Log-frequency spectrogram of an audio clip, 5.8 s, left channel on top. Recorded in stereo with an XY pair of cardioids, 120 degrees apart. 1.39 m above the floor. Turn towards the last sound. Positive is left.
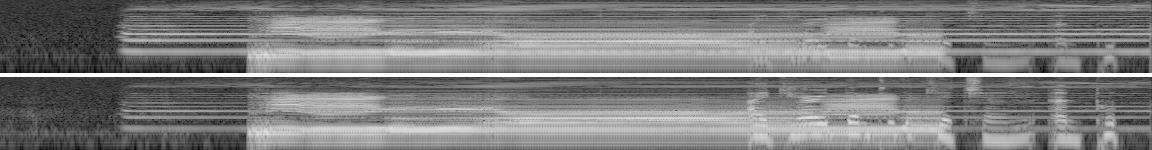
turn(degrees=-70)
